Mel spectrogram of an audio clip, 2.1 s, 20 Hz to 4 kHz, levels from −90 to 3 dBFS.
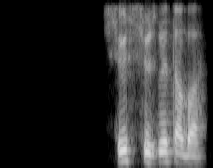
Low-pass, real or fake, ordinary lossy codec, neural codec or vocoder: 3.6 kHz; fake; Opus, 24 kbps; codec, 16 kHz, 4 kbps, X-Codec, HuBERT features, trained on general audio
